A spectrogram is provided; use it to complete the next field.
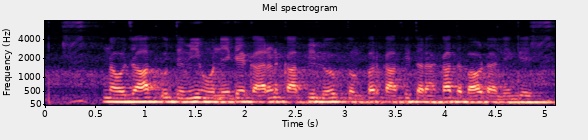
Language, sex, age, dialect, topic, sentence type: Hindi, male, 18-24, Kanauji Braj Bhasha, banking, statement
